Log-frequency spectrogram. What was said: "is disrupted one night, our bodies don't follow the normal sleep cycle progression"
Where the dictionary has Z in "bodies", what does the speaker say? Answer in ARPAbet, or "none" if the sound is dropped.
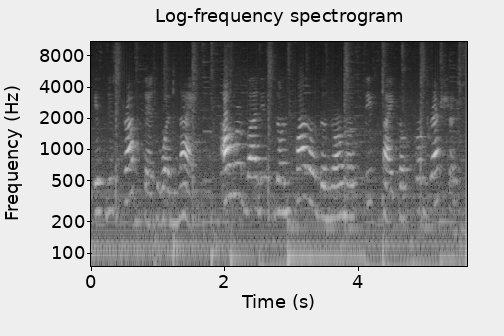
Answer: S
